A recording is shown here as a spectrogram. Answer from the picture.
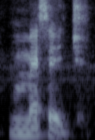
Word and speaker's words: message: Message. Ma is wrong. Message. A sound again.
